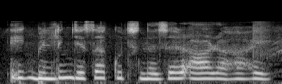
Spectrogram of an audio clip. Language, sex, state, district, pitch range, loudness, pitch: Hindi, female, Assam, Kamrup Metropolitan, 260-295 Hz, -14 LUFS, 275 Hz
